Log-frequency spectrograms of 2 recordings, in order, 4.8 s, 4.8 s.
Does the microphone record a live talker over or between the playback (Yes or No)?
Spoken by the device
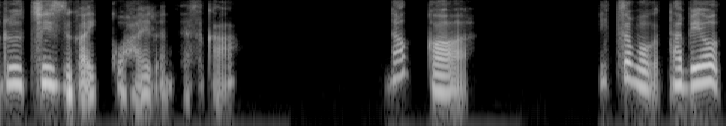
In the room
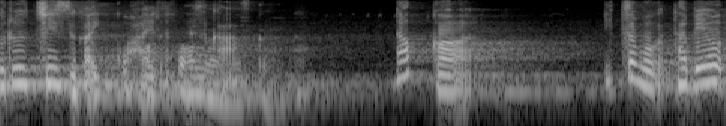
Yes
